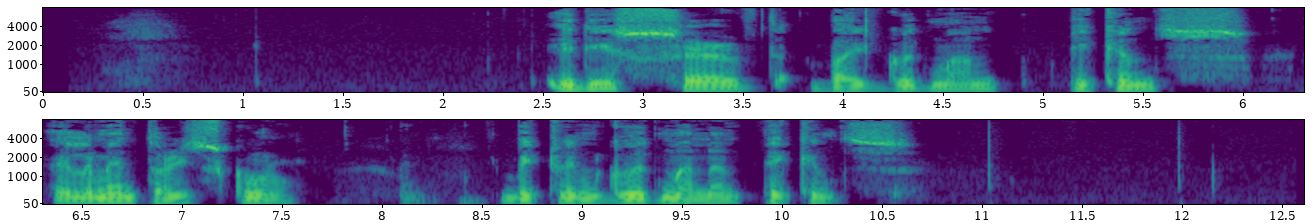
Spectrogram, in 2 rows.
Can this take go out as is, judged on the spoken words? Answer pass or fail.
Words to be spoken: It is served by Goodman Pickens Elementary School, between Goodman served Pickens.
fail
